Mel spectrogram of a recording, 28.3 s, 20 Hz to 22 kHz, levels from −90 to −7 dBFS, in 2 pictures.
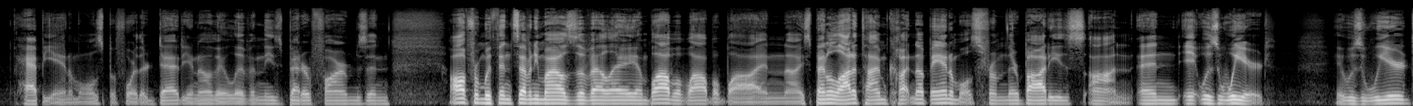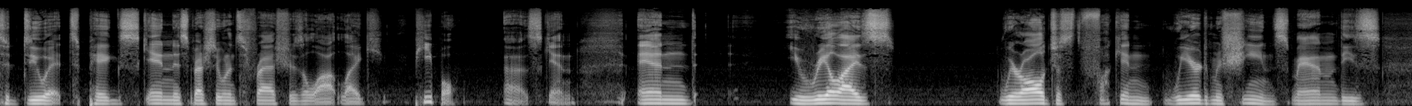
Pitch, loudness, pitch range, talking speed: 125 Hz, -27 LUFS, 115-135 Hz, 160 wpm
